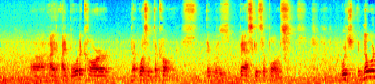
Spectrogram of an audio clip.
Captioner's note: laughs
